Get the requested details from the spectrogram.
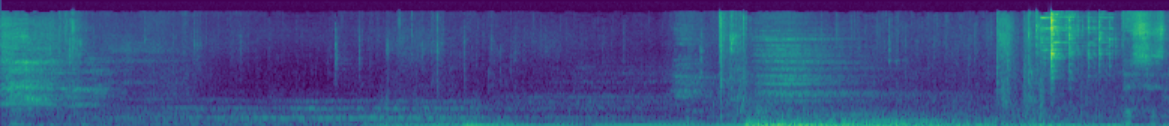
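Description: A fire crackles softly in a fireplace.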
